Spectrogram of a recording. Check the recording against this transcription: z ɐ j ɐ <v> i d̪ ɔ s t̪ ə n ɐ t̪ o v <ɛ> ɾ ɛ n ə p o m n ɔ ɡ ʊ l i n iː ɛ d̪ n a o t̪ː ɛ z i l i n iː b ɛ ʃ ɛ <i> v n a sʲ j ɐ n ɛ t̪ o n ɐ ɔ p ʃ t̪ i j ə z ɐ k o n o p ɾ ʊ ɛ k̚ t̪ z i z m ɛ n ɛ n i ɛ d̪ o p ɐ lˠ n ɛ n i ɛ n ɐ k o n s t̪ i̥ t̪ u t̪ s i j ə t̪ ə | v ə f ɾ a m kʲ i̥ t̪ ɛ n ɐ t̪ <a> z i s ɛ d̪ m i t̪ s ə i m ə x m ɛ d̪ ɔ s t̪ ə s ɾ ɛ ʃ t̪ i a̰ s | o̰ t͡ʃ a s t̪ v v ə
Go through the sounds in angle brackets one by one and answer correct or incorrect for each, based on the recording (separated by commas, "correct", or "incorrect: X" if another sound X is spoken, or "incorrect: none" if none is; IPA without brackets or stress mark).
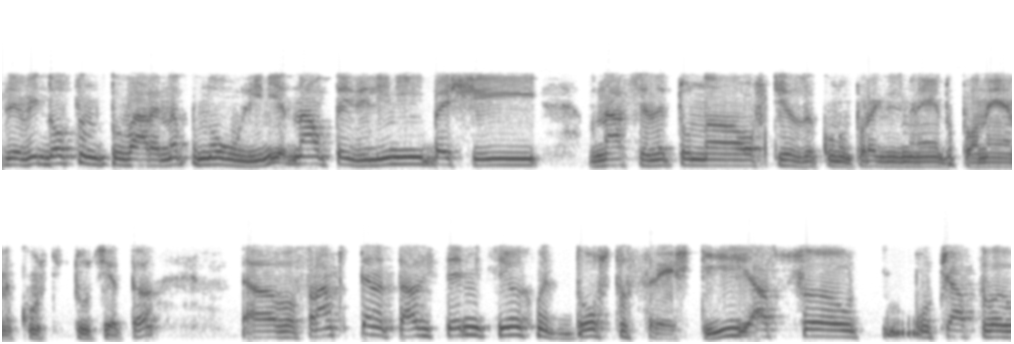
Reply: correct, incorrect: a, correct, correct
